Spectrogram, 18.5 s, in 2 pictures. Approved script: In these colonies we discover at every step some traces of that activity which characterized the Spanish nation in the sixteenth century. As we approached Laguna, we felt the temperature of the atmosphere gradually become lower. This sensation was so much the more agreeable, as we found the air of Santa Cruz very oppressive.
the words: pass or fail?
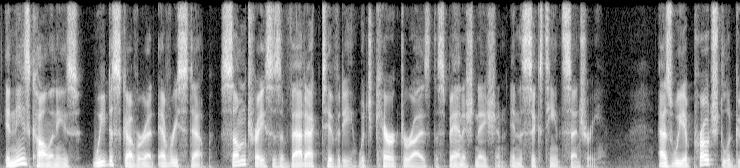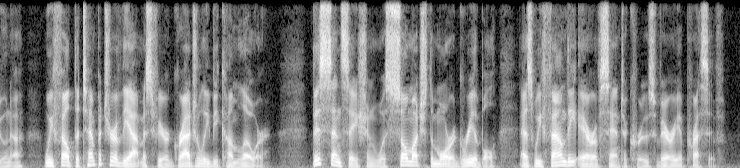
pass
